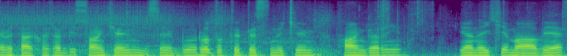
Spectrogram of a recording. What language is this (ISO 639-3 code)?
tur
